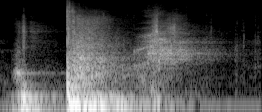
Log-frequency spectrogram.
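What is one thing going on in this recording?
A muffled blast bursts, followed by a hissing puff.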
